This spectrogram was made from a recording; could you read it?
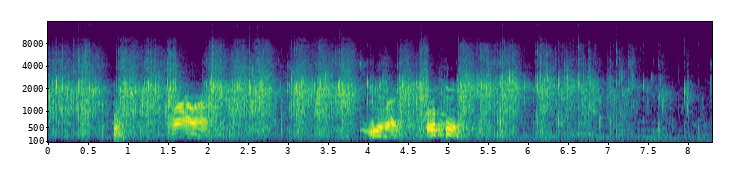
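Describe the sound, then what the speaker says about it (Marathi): Applause breaks out at a school award ceremony, with scattered clapping mixed with voices calling out and talking over it. The clapping rises and falls in bursts. "टाळ्या कमी पडतायत."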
